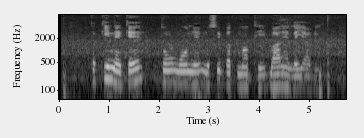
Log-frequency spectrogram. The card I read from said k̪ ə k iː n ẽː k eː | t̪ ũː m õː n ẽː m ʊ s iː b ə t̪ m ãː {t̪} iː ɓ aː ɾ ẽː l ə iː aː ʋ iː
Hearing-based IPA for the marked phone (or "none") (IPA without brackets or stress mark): t̪ʰ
